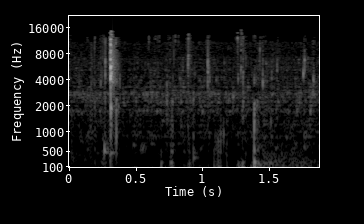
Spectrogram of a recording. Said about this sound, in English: As the waves lap the side of your boat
